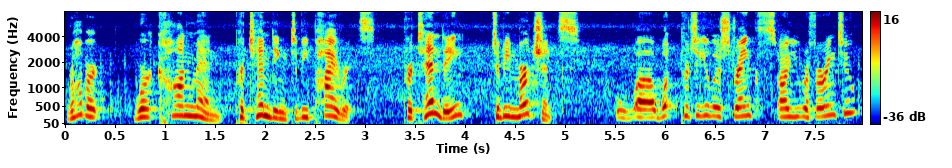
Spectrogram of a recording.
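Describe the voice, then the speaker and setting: A man's voice: sits high, moderate pace, fairly bright tone, slight background noise. An actor in a comic radio play, playing a sardonic, fretful con man posing as a pirate merchant. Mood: dry worry. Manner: dry, exasperated, worrying.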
